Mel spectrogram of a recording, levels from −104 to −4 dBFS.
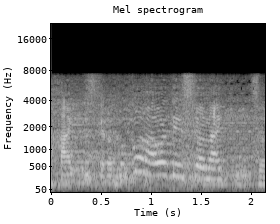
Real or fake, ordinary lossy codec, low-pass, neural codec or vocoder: fake; none; 7.2 kHz; codec, 16 kHz, 0.4 kbps, LongCat-Audio-Codec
